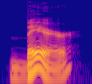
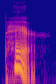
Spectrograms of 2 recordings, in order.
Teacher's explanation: Yep, it's bear, which means a P and a B make the same sound, except that the B is voiced · Shown in: first take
